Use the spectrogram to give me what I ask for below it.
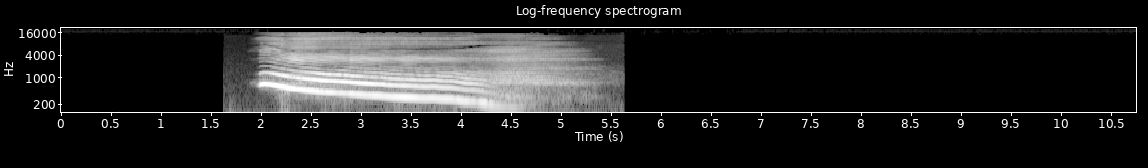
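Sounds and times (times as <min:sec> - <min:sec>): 
person yawning: 0:02.0 - 0:05.3.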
